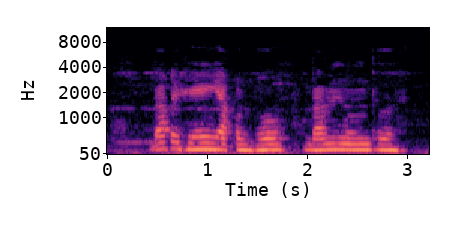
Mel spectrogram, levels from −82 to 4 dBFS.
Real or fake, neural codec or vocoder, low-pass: real; none; 7.2 kHz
